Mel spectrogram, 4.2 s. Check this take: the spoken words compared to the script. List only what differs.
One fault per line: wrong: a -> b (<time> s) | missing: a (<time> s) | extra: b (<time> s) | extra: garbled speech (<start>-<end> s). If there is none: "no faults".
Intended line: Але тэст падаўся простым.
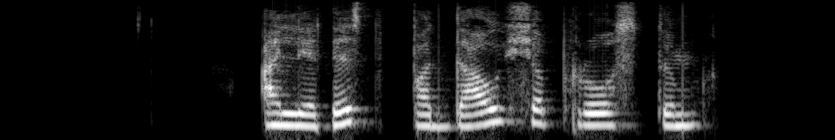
no faults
